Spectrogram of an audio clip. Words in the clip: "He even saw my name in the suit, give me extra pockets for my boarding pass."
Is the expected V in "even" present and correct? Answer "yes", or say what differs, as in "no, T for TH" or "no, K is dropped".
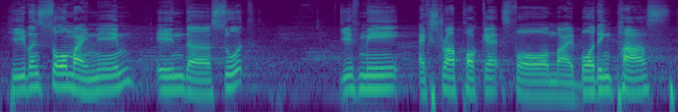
yes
